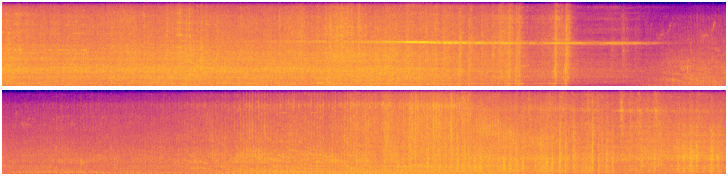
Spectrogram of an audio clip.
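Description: A long coal train of open wagons rolls past with a steady clickety-clack of wheels over rail joints. After a sudden cut, a diesel locomotive approaches and runs past close by, its engine loudest at the middle of the pass. Hopper and tank wagons then roll by behind it.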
